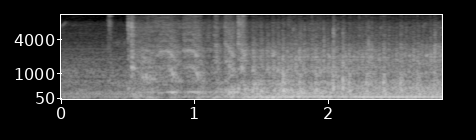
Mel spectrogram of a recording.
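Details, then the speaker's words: Kubota tractor diesel after new ignition, radiator overflow hose and front hub seal repair, some smoke from tired engine: quick start then steady even low rumble, no misses or knocks; runs healthy, not overheating. "just starts right up and uh really sounds sounds good ready to work"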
